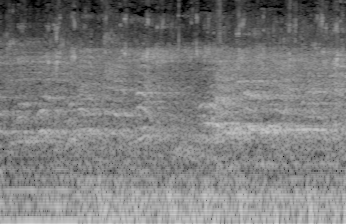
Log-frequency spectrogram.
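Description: Basketball game sound in an arena: a steady wash of crowd noise with a basketball bouncing on the hardwood court.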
